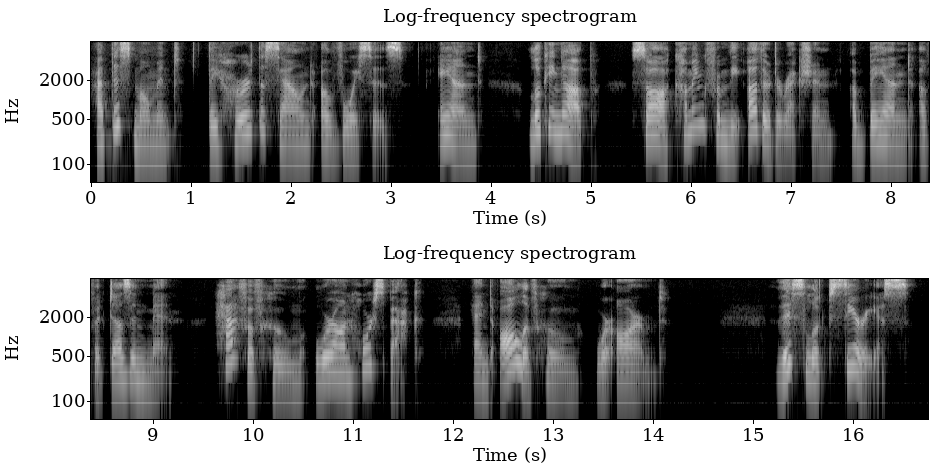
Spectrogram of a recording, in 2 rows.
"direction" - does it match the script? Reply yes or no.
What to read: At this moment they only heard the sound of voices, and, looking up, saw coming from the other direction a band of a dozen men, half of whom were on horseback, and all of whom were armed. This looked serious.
yes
